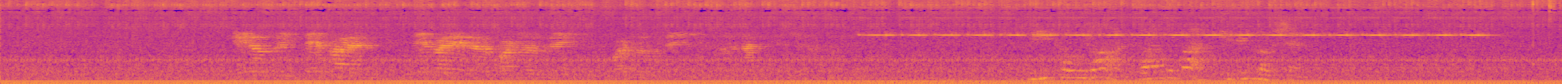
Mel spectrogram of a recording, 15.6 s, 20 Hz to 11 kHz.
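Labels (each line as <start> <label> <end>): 0.0 An engine is running nearby. 15.6
2.5 An unclear radio message is heard in the distance. 8.4
8.6 A loud beeping sound is heard in the distance. 15.6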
